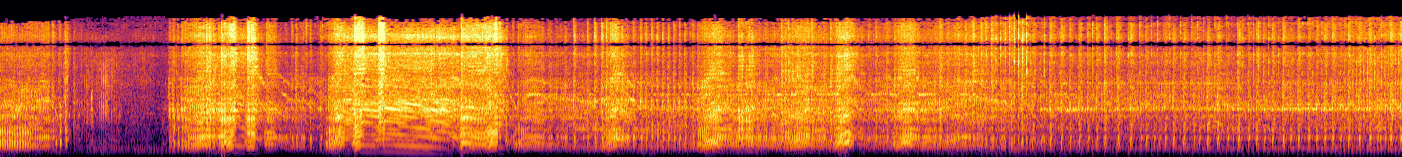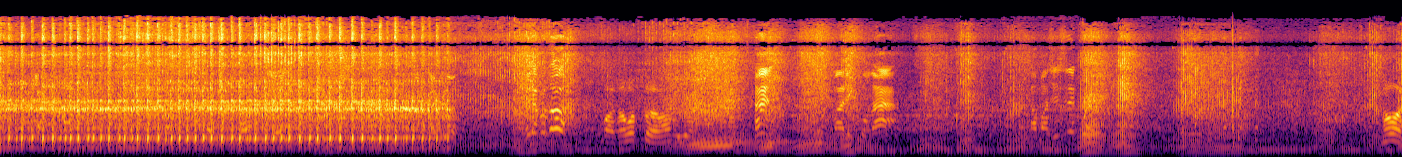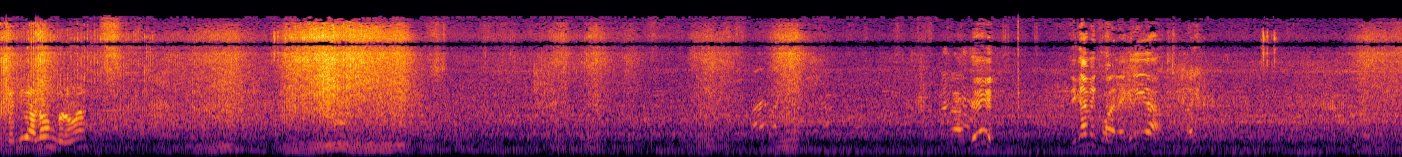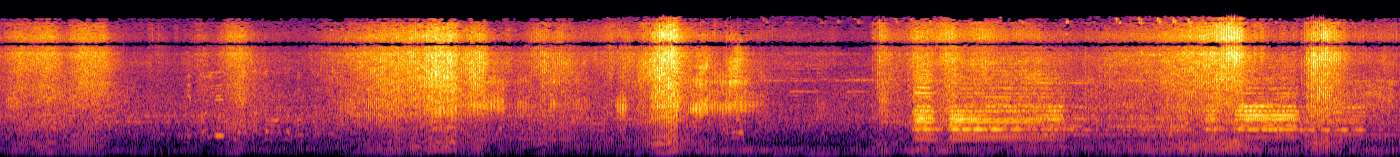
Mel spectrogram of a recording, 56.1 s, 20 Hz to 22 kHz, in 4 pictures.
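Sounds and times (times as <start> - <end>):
dirt bike engine revving: 0.0 - 32.4, 33.4 - 36.3, 41.2 - 56.0
men talking: 14.2 - 23.0, 24.2 - 25.2, 27.8 - 29.0, 37.3 - 38.1, 38.7 - 40.2, 43.8 - 45.4.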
